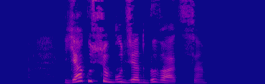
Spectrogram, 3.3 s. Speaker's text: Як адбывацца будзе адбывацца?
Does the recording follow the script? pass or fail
fail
